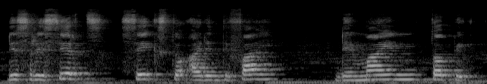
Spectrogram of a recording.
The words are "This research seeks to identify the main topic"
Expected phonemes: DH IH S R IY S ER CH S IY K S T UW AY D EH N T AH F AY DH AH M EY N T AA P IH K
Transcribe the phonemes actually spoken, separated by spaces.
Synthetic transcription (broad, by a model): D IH S R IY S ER S S IY K S T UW AY D EH N T AH F AY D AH M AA N T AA P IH K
